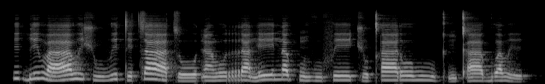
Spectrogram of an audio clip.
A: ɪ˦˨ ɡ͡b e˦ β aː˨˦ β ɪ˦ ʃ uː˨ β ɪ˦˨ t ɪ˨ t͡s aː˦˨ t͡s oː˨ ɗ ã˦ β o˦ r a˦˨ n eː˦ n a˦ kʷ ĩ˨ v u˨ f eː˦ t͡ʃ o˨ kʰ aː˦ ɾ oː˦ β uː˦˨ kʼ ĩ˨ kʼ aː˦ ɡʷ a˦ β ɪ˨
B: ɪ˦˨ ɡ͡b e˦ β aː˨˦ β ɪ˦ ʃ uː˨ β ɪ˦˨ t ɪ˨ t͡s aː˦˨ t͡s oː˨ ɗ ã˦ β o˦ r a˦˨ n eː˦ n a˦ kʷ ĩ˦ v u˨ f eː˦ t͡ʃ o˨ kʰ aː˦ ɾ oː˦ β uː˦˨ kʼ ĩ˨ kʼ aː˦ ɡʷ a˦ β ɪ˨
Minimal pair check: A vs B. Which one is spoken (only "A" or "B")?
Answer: A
